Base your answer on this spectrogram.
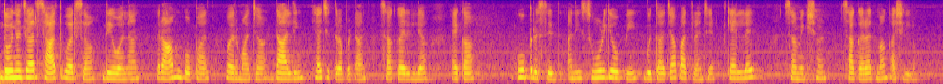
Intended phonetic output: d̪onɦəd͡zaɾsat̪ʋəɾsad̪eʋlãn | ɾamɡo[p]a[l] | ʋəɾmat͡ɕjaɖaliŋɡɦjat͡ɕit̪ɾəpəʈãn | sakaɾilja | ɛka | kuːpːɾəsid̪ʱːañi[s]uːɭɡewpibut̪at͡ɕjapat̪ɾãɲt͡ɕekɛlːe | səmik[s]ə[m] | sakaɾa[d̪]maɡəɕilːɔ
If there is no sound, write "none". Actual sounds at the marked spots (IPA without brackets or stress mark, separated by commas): p, l, s, ʂ, ɳ, t̪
